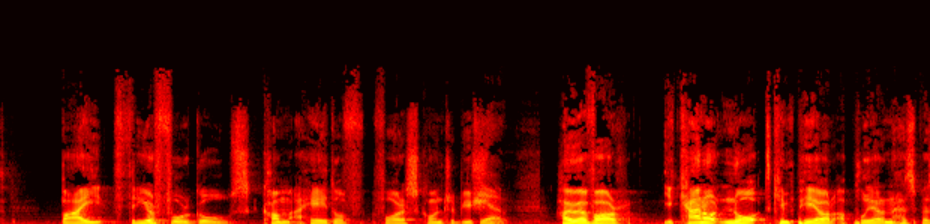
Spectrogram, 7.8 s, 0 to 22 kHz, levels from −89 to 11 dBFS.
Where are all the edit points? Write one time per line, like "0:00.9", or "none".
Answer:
0:04.5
